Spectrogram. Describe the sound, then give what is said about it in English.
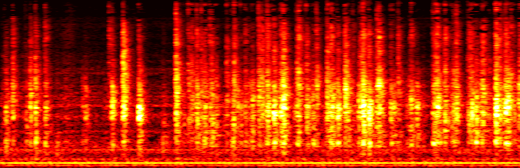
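Rapid, continuous clicking of keys on a mechanical keyboard, fairly loud, with irregular bursts of keystrokes over a steady low electrical hum. No one speaks. “It's a mechanical keyboard, you know.”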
